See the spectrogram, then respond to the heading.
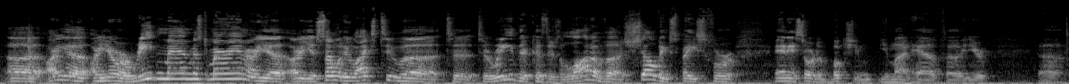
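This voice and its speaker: Casting: male actor as evasive small-time landlord, medium pitch, halting euphemistic sales patter, improv comedy sketch, lightly noisy live recording. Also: lively intonation, lightly acted. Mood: evasive, coaxing. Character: evasive, sales-hungry male landlord showing shabby rental bungalow.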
